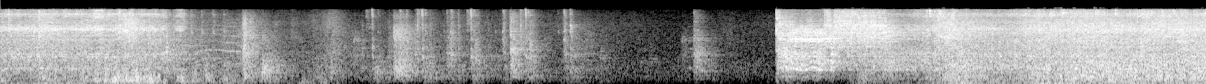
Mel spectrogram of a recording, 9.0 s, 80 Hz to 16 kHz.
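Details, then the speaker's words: 1974 Ford F100 after an engine rebuild with new pistons and rod bolts, early run after its first start. A few seconds of cranking, then it catches cleanly and settles into a steady, even run with no misses. "run it more see it's going steady"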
